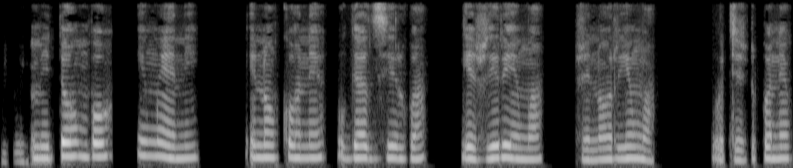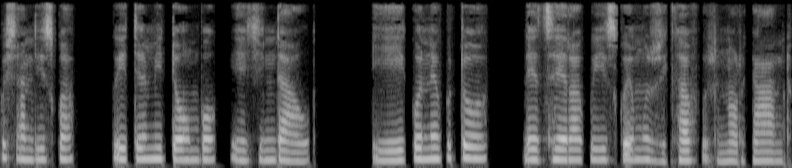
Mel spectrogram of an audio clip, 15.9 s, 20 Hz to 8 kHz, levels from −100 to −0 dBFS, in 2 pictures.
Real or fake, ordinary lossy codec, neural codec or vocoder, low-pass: real; MP3, 48 kbps; none; 7.2 kHz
